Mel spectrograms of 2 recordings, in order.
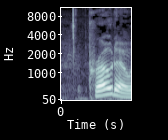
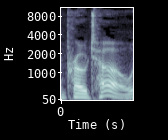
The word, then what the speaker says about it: Proto: uh how about Proto Proto is actually Pro Tools well that'd be Pro 2 which is actually how it's spelled Proto would be like Pro toe or t-o-w or something like that it wouldn't be Pro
